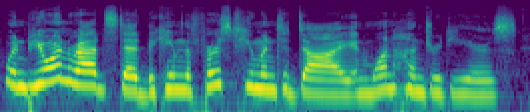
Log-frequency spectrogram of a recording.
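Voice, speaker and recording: A woman's voice: fairly high pitch, normal speed. A woman narrating scripted introductions as host of a radio drama anthology, addressing listeners like a theatrical storyteller.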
